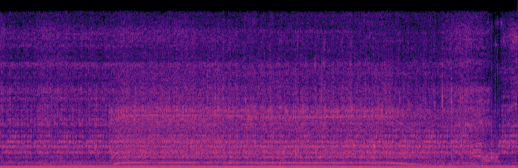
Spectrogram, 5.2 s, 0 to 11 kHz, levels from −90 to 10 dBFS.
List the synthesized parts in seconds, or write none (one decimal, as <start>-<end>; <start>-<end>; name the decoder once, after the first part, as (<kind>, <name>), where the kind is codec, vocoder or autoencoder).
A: none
